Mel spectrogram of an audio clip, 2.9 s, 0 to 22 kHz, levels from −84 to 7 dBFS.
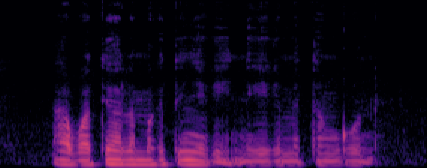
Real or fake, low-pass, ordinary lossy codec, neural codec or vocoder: real; none; none; none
